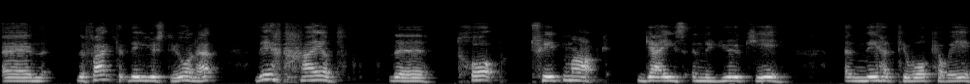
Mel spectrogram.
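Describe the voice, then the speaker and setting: Speaking in a Scottish accent at a fairly slow pace, a man with a high pitch and a dark, mellow tone keeps his intonation fairly even and leaves long, frequent pauses. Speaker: domain investor. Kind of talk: casual chat.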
